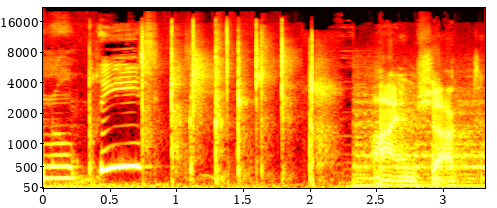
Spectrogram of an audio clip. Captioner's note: claps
